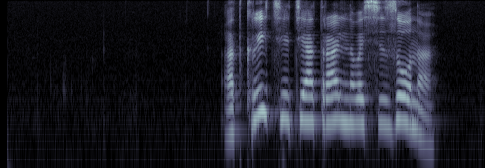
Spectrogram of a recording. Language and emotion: Russian, positive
